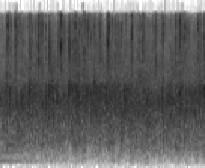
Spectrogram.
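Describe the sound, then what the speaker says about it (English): At an annual school dinner, the audience gives the teachers a sustained round of dense clapping. It stays loud and even from start to finish without speech. "Let's give a round of applause."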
